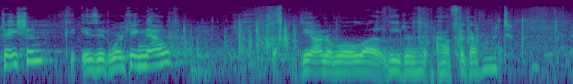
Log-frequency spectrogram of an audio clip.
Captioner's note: speaking French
